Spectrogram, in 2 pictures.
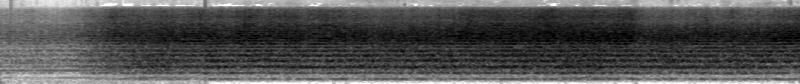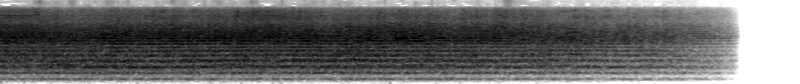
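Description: Vuvuzela blowing one steady, loud note, swelling in over about the first second, held for about ten seconds, then cutting off near the end.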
